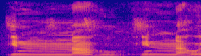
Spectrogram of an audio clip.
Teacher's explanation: gunnah karena ada tasjid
